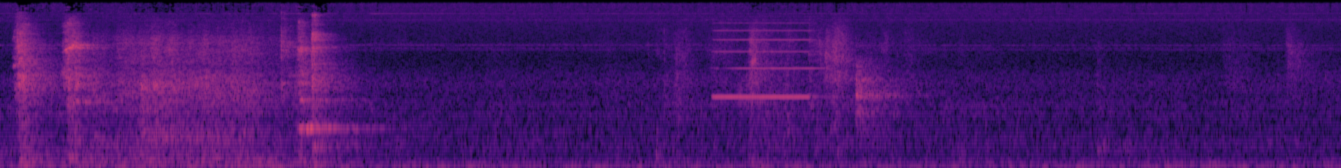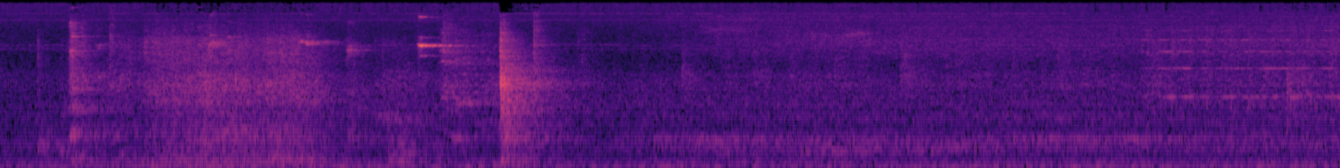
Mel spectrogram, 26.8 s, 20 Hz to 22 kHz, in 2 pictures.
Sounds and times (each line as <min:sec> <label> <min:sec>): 0:00.0 hum of air conditioner 0:26.8
0:00.2 elevator 0:03.9
0:07.1 elevator 0:08.9
0:14.0 elevator 0:26.8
